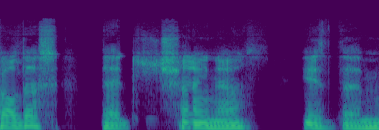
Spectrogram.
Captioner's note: speaking French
